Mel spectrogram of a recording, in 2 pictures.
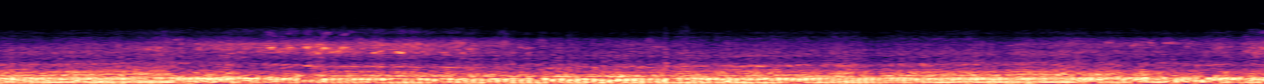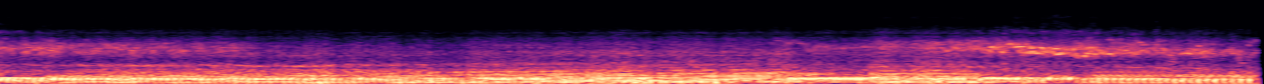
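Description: Kart tyres squeal on a smooth floor through the turns.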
